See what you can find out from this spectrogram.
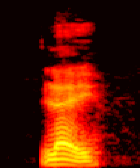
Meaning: The Hague (the administrative capital of the Netherlands)
- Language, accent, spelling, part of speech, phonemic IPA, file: French, France, La Haye, proper noun, /la ɛ/, LL-Q150 (fra)-La Haye.wav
